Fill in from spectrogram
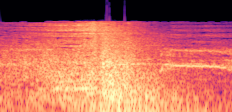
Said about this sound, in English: I had chills. The end scene when the guy gets up and goes and says, "Game over," and shuts that door. Game over.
